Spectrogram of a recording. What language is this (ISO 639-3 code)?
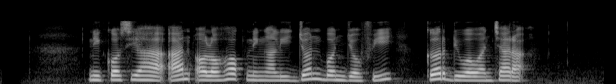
sun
